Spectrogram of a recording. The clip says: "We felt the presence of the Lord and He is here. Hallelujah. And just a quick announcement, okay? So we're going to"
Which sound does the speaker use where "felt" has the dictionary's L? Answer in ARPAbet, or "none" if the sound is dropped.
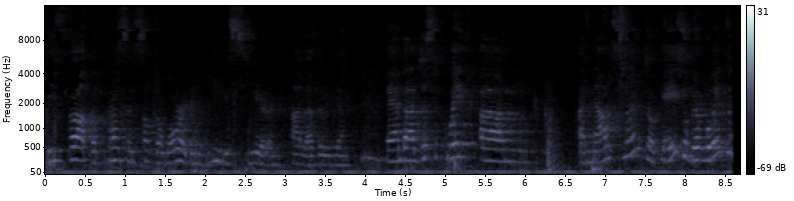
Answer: none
